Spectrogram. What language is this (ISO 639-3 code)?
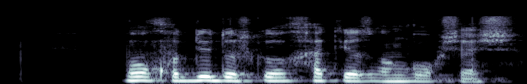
uig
